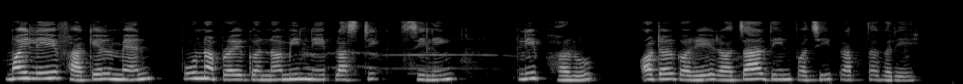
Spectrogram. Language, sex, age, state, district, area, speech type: Nepali, female, 45-60, West Bengal, Darjeeling, rural, read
